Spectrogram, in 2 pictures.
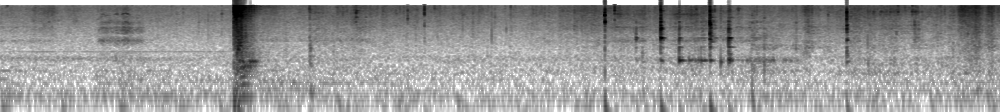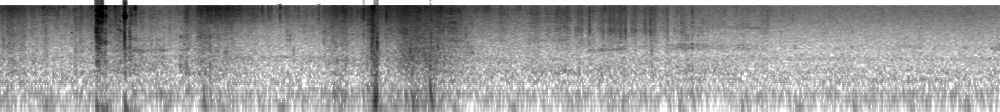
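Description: A deer steps through dry grass and leaves.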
